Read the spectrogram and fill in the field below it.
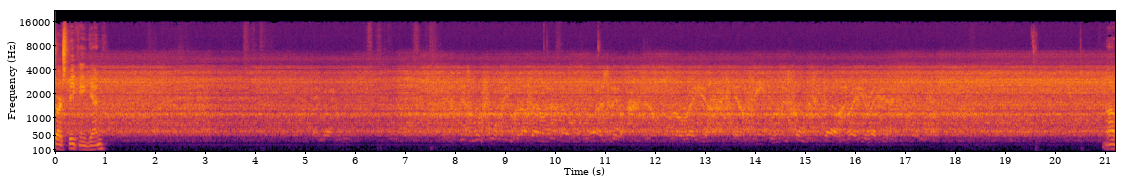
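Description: Radio static and a faint voice hiss from a small CB radio speaker.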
